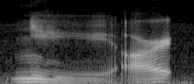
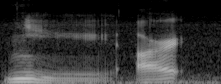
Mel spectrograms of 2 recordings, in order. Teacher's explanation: So you don't need to go down on the nu and then up on the nu and then go back down again and come up on r. It's like you're coming down on nu and then up on r.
